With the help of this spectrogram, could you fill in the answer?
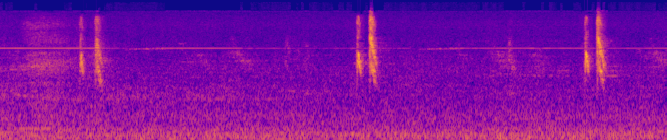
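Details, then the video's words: Early-morning house sparrow, recorded on a handycam; crisp high chirps delivered in pairs roughly every two seconds against a low, even background hiss. "house sparrow sound effect"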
